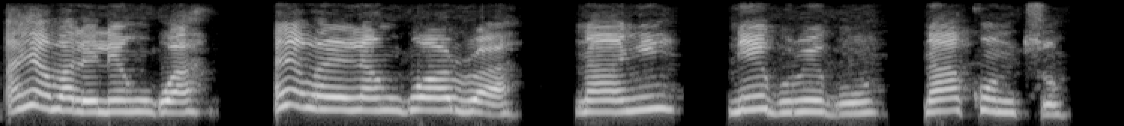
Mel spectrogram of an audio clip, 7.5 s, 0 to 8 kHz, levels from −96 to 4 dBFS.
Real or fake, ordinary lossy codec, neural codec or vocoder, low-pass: fake; none; vocoder, 44.1 kHz, 128 mel bands, Pupu-Vocoder; 7.2 kHz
